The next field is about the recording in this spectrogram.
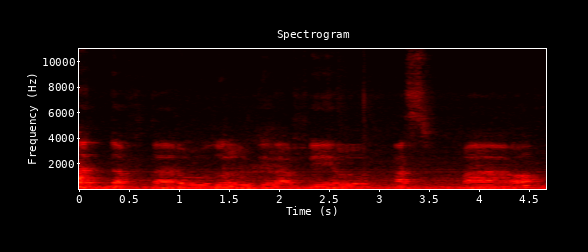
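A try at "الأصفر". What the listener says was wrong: Asfari tahu ya, Asfari karena naat ngikutin sama-sama alif lam, ngikutin harokatnya ya. Kasrah karena ada alif lamnya ya. Bukan pakai fathah.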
